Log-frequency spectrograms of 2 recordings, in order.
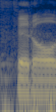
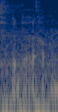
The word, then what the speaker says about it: Fidel: If he wants to change the spelling of Fiddle, then that's fine. But as long as it's spelled Fidel, I'm saying it as Fidel.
